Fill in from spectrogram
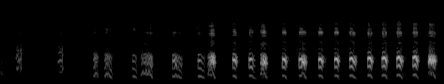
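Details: Female chukar partridge in mating season calling: sparse hoarse clucking notes that quicken and swell into a steady, loud chuk-chuk run of about three per second.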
